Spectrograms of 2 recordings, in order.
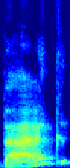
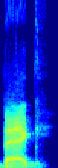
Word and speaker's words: Begg: yeah it's it's uh it's pronounced like it's spelled beg b e g g so like the word beg it's just they added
